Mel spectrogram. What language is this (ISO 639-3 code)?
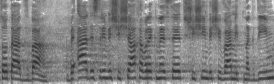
heb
